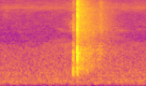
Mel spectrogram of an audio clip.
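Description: A single quick chalk stroke on a blackboard, a short swish about a second in, over faint room tone.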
